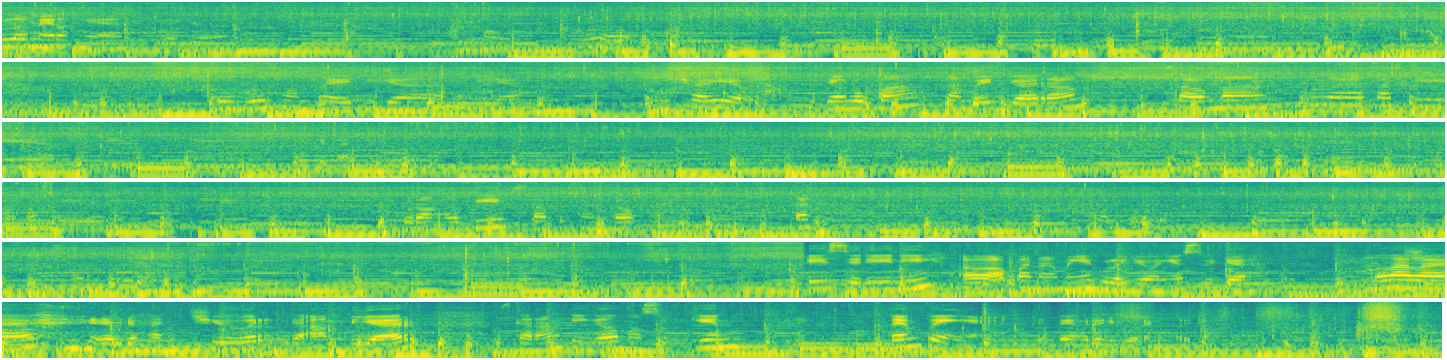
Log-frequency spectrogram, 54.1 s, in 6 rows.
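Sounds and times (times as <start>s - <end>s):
background music: 0.0s - 54.0s
spices sizzling in oil: 0.0s - 54.0s
spatula stirring in wok: 7.0s - 10.8s, 52.2s - 54.0s
metal spatula scraping pan: 52.6s - 54.0s.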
